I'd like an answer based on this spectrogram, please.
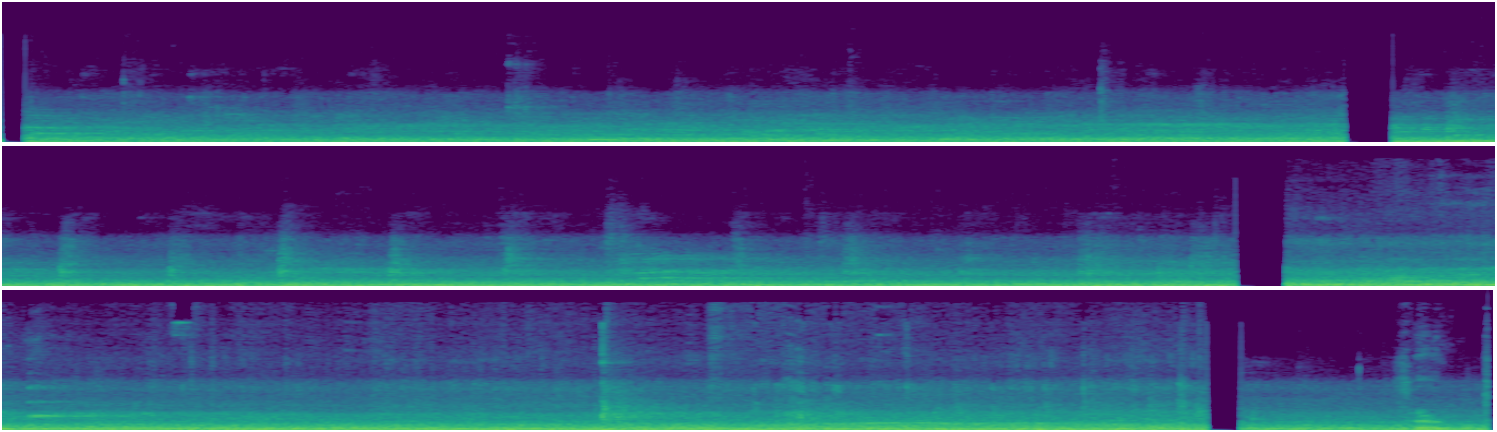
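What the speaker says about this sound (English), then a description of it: "Let's take the train." A train in the deep underground Jerusalem Central Station rumbles on in a loud, steady roar with faint rattles and squeals. Voices murmur under the noise, and the sound breaks off briefly a few times.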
